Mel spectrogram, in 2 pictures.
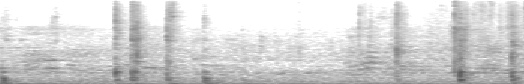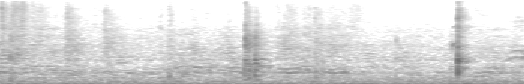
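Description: Cellophane shrink wrap crinkling and being torn off a cardboard trading-card box, heard as scattered sharp crackles and clicks about a second or so apart, over a steady low hum.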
